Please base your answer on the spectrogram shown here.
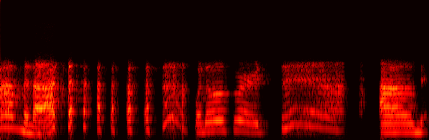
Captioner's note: laughs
